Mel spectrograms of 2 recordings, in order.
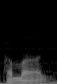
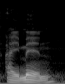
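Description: First: It is said the Hebrew way, with a lax tongue. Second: It is said the English way. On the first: "A Hebrew pronunciation ... is more like aman" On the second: "our English version"

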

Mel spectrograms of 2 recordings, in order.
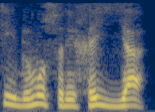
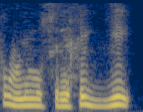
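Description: First: The final ya carries an 'a' vowel. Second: The final ya carries an 'i' vowel. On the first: This is the common reading. "بفتح الياء" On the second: This is the reading of al-A'mash and Hamza. "بكسر الياء"

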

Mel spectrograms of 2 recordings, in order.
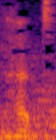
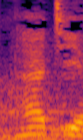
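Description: First: The word ends on a consonant, no final vowel. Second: The word ends with a short vowel sound. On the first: The speaker stops after this word. "Si tu t'arrêtes sur le hati, tu ne diras pas hati" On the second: Another word follows without a stop. "s'il y a un mot après, tu diras hati, oustad"

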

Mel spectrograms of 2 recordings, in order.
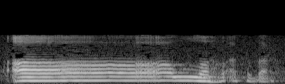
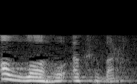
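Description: First: The phrase is said with vowels stretched long. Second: The phrase is said directly without stretching vowels. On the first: The speaker calls it wrong. "kebanyakan dia memanjangkan" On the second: The speaker calls it right. "Langsung Allahu Akbar"

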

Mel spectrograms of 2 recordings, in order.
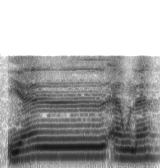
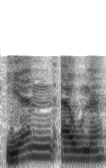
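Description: First: The n is hidden into a nasal sound. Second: The n is pronounced clearly with normal length. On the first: The speaker calls it wrong. "ما اقولش ينأون لان كده عملت اخفاء" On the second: The speaker calls it right. "اول حكم بيقابلني هو اظهار النون"

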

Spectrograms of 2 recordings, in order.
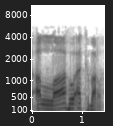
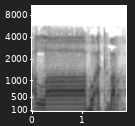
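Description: First: The vowel on the l sound is kept short. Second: The vowel on the l sound is stretched. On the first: The speaker calls it right. "لكن السنة أن يقول الله أكبر" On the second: The speaker calls it wrong. "ولو مد اللام فالتكبير صحيح"

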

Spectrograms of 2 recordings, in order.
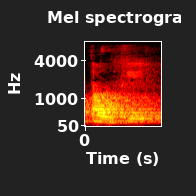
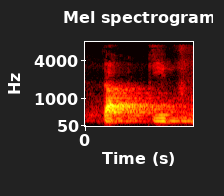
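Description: First: A w sound follows the first vowel. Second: A glottal stop follows the first vowel. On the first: "dengan waw" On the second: "dengan hamzah"

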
